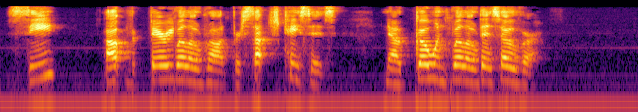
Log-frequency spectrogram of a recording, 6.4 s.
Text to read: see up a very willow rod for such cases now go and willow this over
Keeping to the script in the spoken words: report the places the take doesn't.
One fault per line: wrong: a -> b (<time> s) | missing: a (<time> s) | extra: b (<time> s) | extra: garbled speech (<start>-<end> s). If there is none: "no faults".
no faults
